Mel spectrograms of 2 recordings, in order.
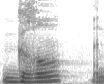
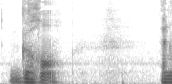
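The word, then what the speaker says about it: grande: final s okay so gr and then same thing here gr and regarding the feminine form you will pronounce it Grand okay don't insist on the final but then pronounce this D Grand and then exactly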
